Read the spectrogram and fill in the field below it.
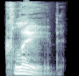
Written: clade

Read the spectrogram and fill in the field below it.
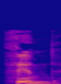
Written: finned

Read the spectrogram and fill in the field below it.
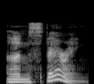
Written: unsparing

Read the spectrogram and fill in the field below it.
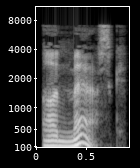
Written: unmask

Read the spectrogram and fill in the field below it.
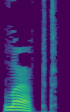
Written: leaped

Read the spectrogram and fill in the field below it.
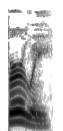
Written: burleigh

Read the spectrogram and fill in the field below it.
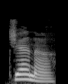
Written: jenna

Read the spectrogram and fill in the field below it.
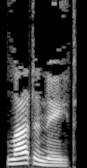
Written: latinate

